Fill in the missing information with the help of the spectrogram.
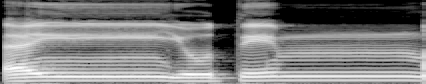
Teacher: यहाँ अन युतिम्म में नून साकिन के बाद या यरमलून का इदगाम कीजिएगा। अन युतिम्म, और युतिम्म में क्या है, मीम मुशद्दद पे गुन्ना कीजिएगा, और गुन्ना करते हुए इसको आगे रा के साथ भी मिला दीजिएगा।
